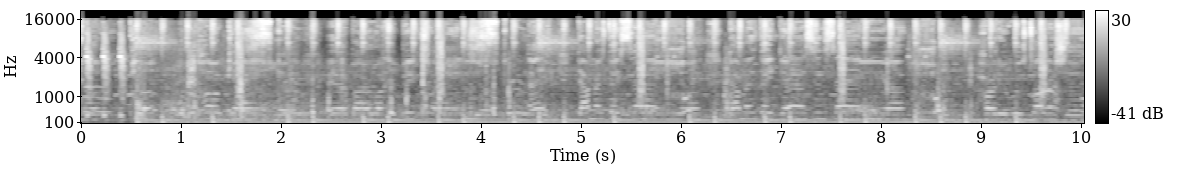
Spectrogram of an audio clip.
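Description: Hip hop backing track with a heavy bass beat that kicks in about half a second in, playing loud and steady with crisp percussion and no vocals.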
